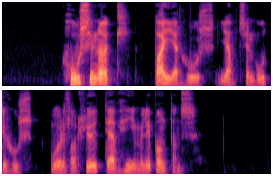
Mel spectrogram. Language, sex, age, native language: Icelandic, male, 20-29, Icelandic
